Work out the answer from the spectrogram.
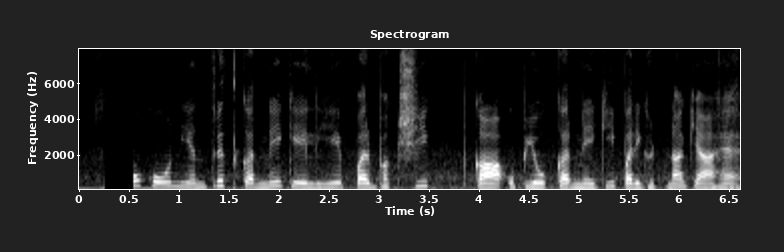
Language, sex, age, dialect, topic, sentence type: Hindi, female, 18-24, Hindustani Malvi Khadi Boli, agriculture, question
